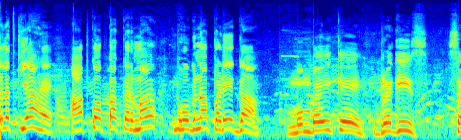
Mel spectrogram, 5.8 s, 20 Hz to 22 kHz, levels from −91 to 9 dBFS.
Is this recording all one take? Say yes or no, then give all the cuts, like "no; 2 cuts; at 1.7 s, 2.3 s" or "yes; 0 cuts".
no; 1 cut; at 3.5 s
